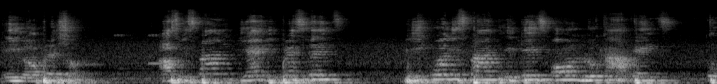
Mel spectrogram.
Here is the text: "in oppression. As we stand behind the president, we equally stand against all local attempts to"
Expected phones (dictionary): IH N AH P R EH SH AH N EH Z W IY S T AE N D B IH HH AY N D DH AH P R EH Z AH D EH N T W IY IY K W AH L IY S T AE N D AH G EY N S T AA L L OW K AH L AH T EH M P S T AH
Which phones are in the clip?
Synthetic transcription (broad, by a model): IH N AH P R EH SH AH N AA S W IY S T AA N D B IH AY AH P R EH S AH D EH N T W IY IY K W AH L IY S T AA N D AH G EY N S AA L L OW K AH L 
